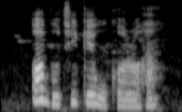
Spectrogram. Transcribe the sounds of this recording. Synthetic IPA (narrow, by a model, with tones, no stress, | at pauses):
ɔ˦bʊ˨t͡ʃi˦ke˦wʊ˨kʰɔ˨ɾɔ˨ha˦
